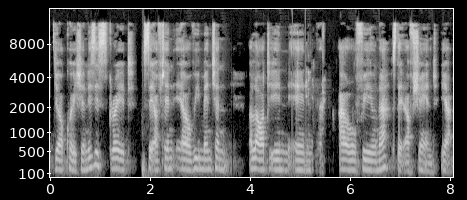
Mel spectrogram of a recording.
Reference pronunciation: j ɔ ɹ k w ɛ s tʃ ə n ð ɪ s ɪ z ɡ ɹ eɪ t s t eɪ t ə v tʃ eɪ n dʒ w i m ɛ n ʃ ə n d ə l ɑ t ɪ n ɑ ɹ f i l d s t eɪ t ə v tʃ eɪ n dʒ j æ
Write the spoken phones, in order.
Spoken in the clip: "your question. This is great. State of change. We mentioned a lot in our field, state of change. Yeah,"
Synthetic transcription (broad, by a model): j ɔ k w ɛ s tʃ ə n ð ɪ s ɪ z ɡ ɹ eɪ t s t eɪ t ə f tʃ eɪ n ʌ w i m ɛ n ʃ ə n ə l ɑ t ɪ n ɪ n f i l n s t eɪ t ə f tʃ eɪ n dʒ j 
